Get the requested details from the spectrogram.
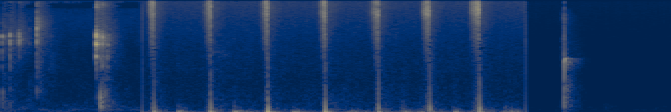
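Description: A lip gloss wand clicks and squishes in its tube close up.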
